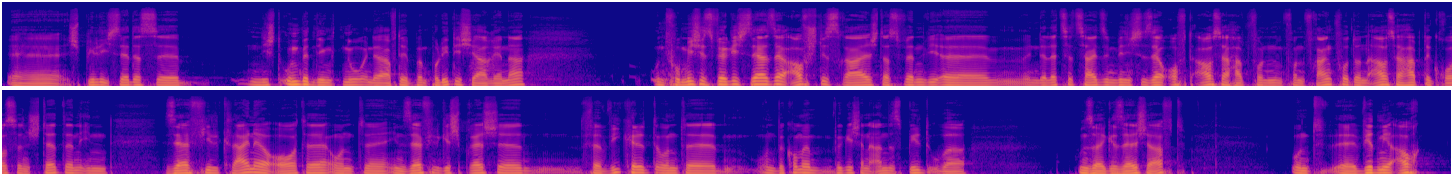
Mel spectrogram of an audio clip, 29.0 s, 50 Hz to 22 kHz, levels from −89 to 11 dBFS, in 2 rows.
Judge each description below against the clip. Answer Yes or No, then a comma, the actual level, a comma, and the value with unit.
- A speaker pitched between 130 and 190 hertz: No, low, 120 Hz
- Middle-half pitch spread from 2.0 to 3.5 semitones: Yes, average, 2.7 semitones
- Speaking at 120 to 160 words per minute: Yes, average, 150 wpm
